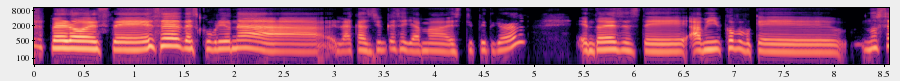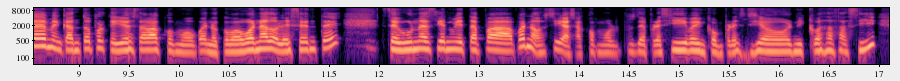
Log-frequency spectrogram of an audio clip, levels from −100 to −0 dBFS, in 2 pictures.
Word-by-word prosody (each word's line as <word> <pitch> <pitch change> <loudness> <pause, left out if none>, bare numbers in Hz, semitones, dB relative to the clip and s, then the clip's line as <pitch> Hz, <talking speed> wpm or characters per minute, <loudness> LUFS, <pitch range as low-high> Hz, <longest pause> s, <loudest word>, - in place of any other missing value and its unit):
Pero, 250 -1 +9
este, 225 -1 +4
ese 310 +2 +5
descubrí 235 -2 -3
una, 190 -8 +1
la 190 +1 -7
canción 215 0 -6
que 235 - -9
se 230 -1 -9
llama 195 -1 -6
Stupid 205 +3 -13
Girl. 220 - -5 0.6
Entonces, 220 +2 0
este, 185 -2 -4
a 205 - +1
mí 225 +2 -2
como 230 -4 -5
que, 175 -2 -4 0.3
no 245 +3 -6
sé, 310 +4 +4
me 275 - +1
encantó 220 +1 -2
porque 230 -5 -4
yo 205 - +1
estaba 220 0 +2
como, 175 -4 -7
bueno, 185 -4 -3
como 180 +2 -1
buena 215 +4 +5
adolescente, 230 - -1 0.5
según 225 +1 +2
así 240 0 +2
en 230 - -1
mi 230 - -1
etapa, 215 -2 +3
bueno, 295 - +1
sí, 220 +4 -6
o 155 - +6
sea, 150 +1 -10
como, 170 +1 -11
pues, 180 -2 -16
depresiva, 195 +4 -2
incomprensión 185 +1 -3
y 185 - -4
cosas 195 +3 -5
así. 215 - -4
210 Hz, 160 wpm, -21 LUFS, 185-230 Hz, 0.6 s, Pero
